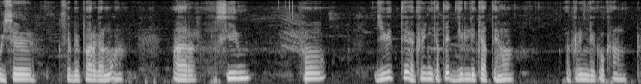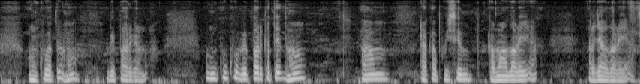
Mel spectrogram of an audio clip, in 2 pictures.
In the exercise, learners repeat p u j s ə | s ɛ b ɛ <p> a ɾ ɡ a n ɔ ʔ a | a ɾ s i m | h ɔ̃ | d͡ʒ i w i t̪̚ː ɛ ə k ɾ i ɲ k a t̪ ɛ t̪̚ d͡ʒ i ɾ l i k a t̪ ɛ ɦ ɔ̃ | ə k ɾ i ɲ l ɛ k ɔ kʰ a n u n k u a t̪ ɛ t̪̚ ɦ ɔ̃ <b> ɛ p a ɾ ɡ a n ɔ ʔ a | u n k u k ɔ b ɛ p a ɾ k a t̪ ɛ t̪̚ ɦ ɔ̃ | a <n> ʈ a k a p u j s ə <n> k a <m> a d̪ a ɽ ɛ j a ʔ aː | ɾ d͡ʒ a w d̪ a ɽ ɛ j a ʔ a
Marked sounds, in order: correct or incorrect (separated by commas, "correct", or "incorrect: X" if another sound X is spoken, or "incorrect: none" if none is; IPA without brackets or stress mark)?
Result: correct, correct, incorrect: m, incorrect: m, correct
